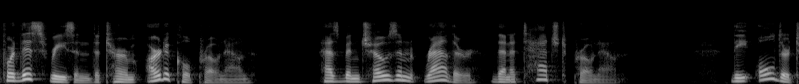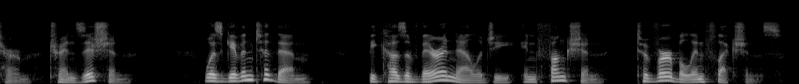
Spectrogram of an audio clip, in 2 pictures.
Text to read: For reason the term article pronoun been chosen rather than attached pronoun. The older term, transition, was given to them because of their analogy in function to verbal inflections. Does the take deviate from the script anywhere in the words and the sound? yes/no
yes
